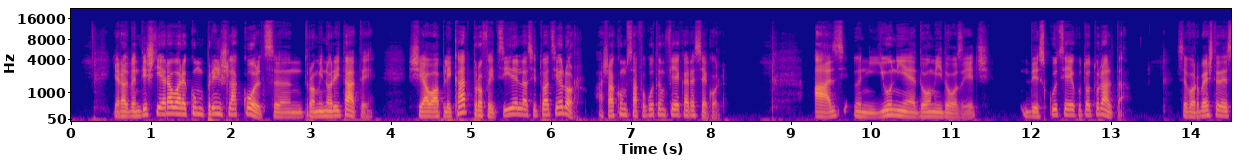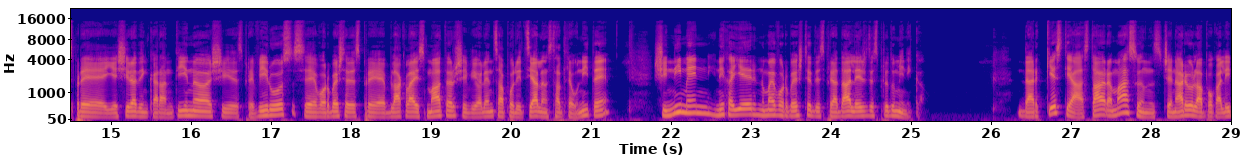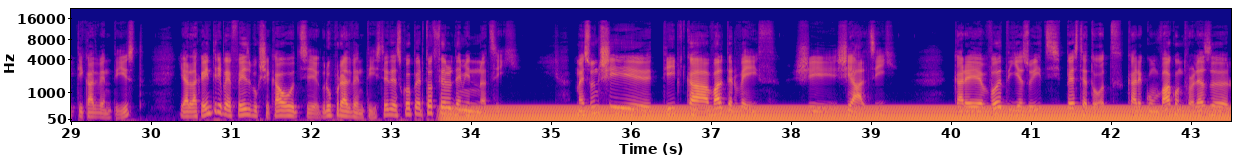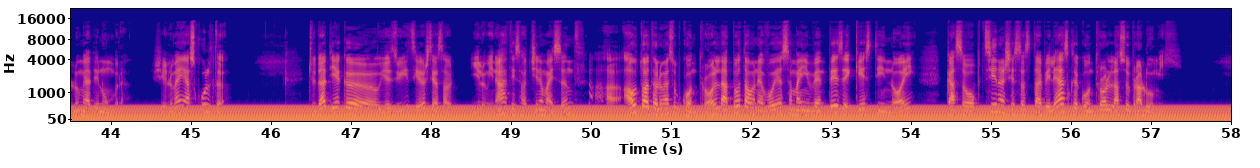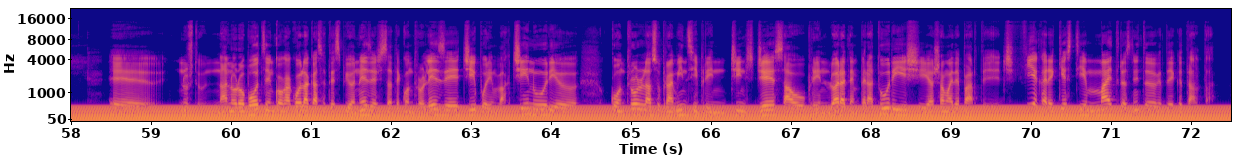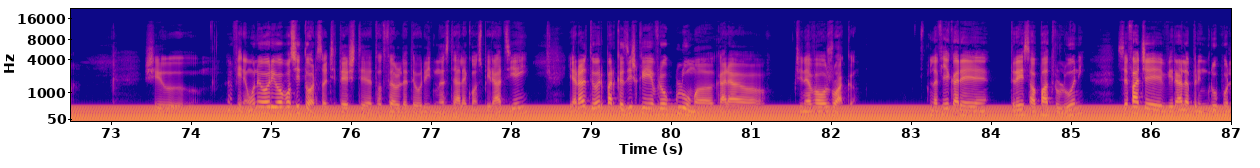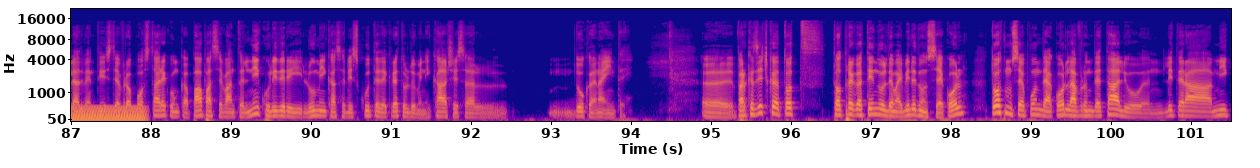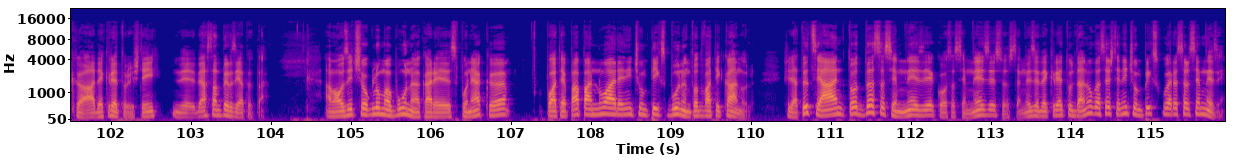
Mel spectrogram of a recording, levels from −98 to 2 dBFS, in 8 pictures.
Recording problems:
electrical hum; loud; from 34 s to 1:28; 50 Hz, 6 dB below the speech

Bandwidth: 14.5 kHz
